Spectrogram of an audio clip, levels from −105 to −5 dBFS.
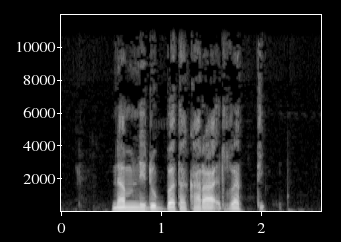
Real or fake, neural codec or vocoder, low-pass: real; none; 10.8 kHz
